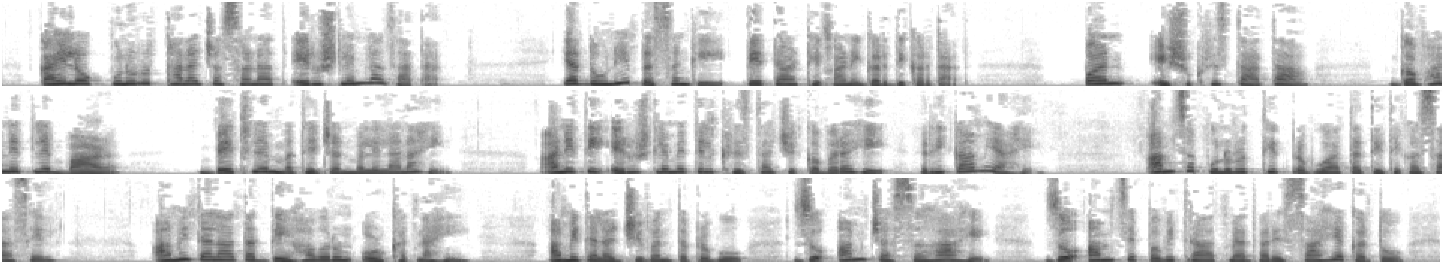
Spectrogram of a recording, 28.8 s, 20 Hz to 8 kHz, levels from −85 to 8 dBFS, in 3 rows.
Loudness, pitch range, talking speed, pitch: -23 LUFS, 205-265 Hz, 120 wpm, 235 Hz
